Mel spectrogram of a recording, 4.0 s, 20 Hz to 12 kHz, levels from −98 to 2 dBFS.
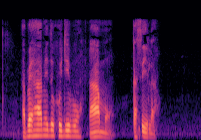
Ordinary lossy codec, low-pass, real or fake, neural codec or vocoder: AAC, 64 kbps; 7.2 kHz; real; none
